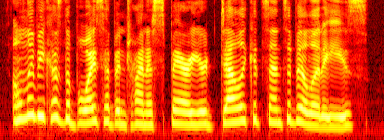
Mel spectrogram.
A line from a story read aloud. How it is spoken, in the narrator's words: Erica says cheerfully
